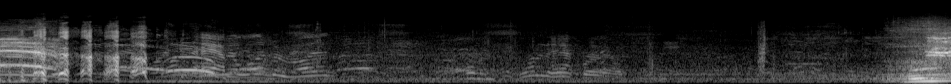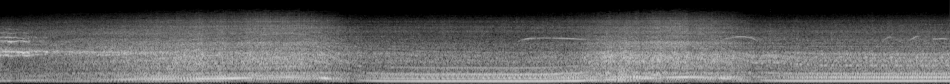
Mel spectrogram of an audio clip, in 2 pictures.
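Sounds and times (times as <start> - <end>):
tyres spinning and squealing: 8.1 - 12.6
car engine revving hard: 8.8 - 19.0.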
